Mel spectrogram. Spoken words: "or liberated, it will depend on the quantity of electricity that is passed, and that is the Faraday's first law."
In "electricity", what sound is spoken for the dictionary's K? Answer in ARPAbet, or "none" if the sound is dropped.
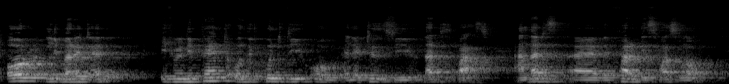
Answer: K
